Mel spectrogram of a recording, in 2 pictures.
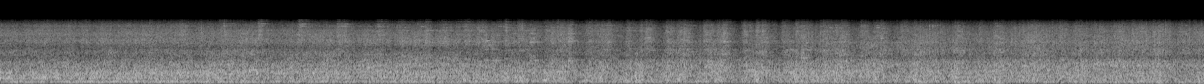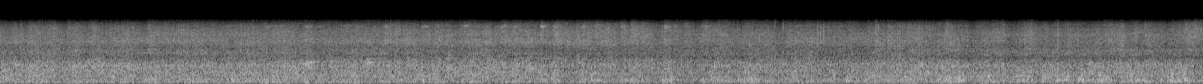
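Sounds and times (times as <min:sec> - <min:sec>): train wheels rumbling on rails: 0:00.0 - 0:24.0
rapid wheel clacks: 0:00.8 - 0:24.0.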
